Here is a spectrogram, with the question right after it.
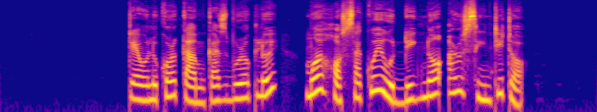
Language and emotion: Assamese, fearful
